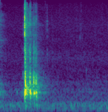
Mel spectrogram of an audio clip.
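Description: A brief clatter of small hard objects (a plastic model ball, small magnets and pliers) being handled and set down on a whiteboard, a quick cluster of clicks about half a second in, over low room hiss.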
